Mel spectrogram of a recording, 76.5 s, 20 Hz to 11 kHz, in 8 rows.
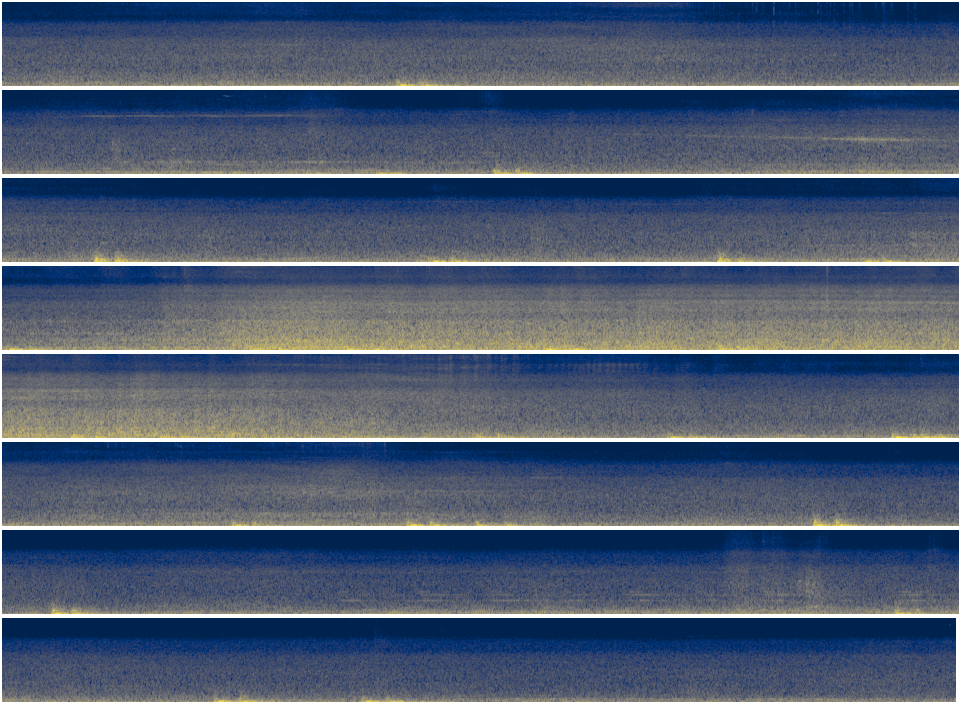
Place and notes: Taoying Bridge, Taoyuan County - In Luqiao below
In Luqiao below, Traffic Noise, Train traveling through, Sony PCM D50 + Soundman OKM II
11 September 2013, ~08:00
